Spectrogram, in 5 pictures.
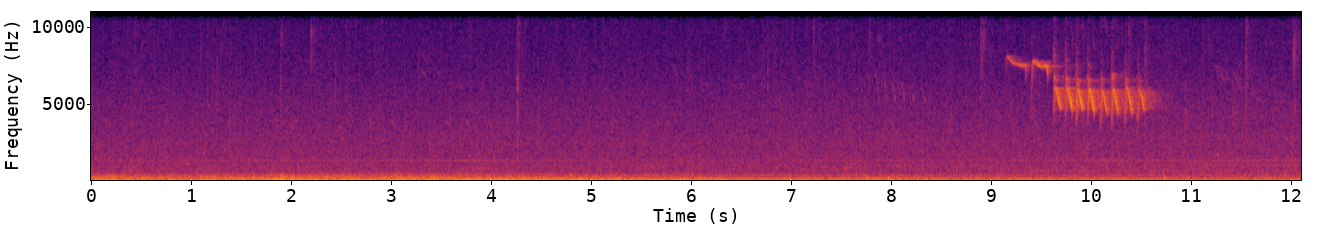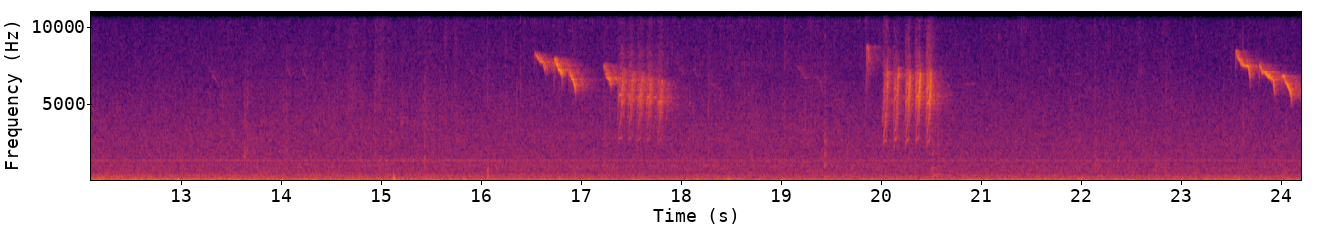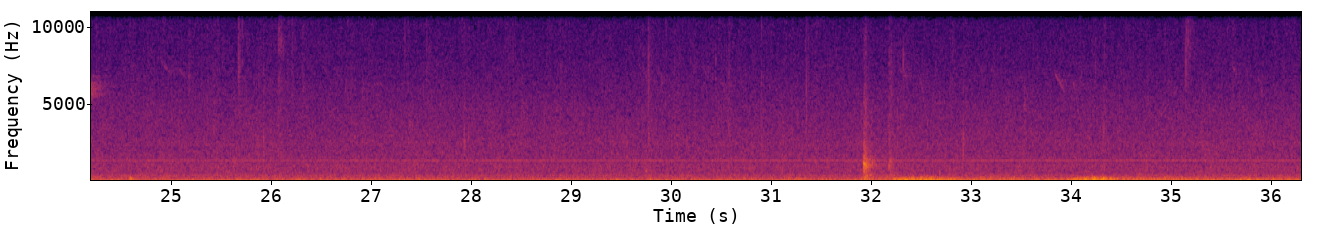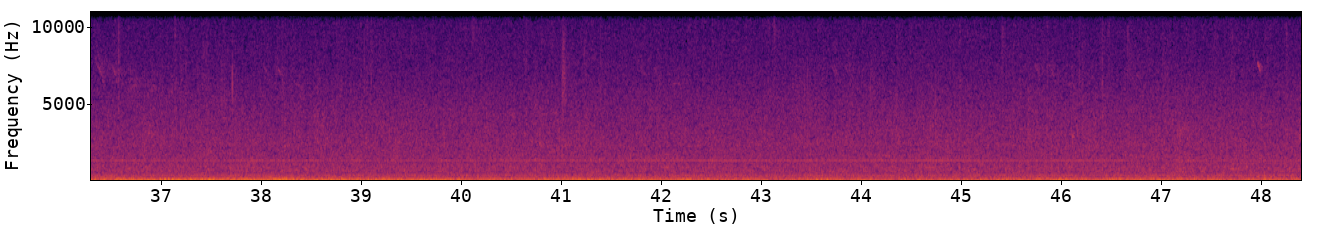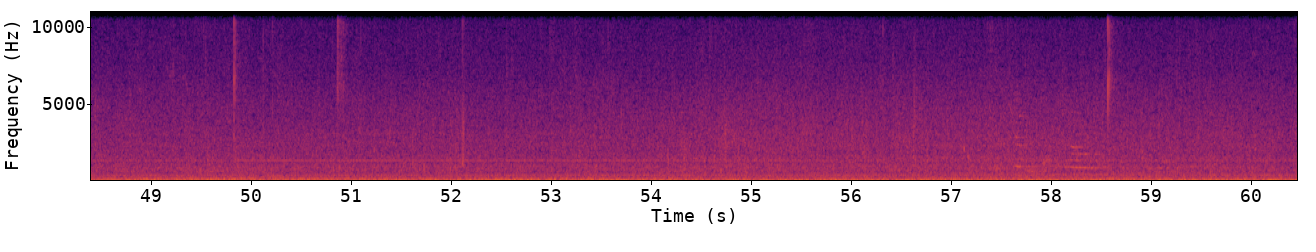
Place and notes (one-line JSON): {"title": "Poznan, Sobieskiego housing estate - on the corner", "date": "2015-06-07 10:18:00", "description": "quiet ambience among the apartment buildings after a strong storm. rain drops sliding from leaves, whirring ac units of a nearby discount store, some bird calls, some echoed conversations.", "latitude": "52.46", "longitude": "16.91", "altitude": "102", "timezone": "Europe/Warsaw"}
